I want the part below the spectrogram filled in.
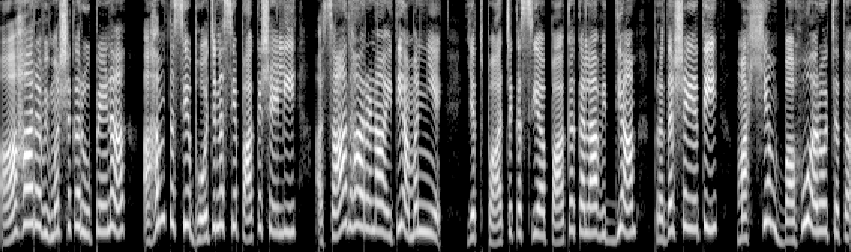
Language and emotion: Sanskrit, happy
